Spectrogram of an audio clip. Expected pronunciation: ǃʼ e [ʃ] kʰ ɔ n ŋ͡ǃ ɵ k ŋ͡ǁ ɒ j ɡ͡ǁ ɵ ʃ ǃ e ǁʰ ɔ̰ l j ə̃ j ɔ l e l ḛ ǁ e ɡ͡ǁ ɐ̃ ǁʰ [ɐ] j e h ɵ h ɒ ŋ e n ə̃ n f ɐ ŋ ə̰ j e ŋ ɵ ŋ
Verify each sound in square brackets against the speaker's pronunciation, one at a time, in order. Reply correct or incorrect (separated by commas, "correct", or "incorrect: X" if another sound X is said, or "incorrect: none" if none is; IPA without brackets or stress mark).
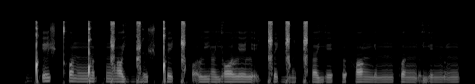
correct, correct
